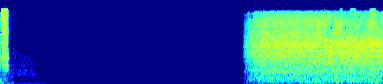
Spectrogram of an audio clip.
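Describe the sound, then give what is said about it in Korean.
A brief burst of noise cuts off into several seconds of silence, then a vacuum cleaner is switched back on and runs with a loud, steady roar until the end as someone vacuums the living room. “다시 청소기를 켜고 거실을 훑어나간다.”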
